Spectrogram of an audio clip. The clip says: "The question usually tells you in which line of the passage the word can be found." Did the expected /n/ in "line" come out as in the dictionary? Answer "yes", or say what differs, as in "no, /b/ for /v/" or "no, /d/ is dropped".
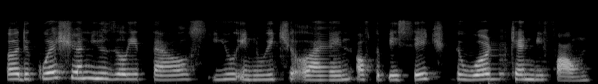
yes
